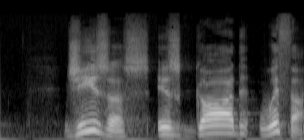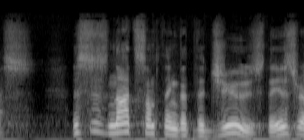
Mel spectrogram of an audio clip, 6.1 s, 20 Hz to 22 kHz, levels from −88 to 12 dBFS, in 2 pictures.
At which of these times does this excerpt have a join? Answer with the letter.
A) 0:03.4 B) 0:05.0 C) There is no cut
B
